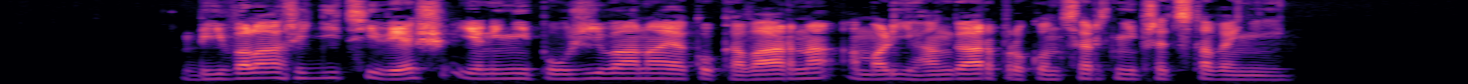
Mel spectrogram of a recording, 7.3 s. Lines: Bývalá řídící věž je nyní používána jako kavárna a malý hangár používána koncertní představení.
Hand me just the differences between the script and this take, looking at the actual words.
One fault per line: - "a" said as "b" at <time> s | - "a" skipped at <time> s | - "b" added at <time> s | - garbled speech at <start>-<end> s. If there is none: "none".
- "používána" said as "pro" at 5.0 s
